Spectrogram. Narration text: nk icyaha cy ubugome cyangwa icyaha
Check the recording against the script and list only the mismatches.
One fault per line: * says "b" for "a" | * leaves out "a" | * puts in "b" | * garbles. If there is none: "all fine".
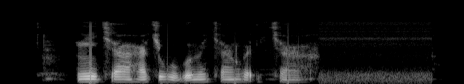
all fine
